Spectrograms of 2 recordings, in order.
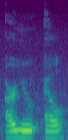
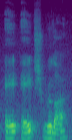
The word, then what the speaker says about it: Rula: It's called Rula Cthulhu, R-U-L-A-H, Rula, R-U-L-A-H, Rula.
